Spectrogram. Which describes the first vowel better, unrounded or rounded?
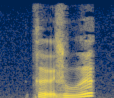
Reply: unrounded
